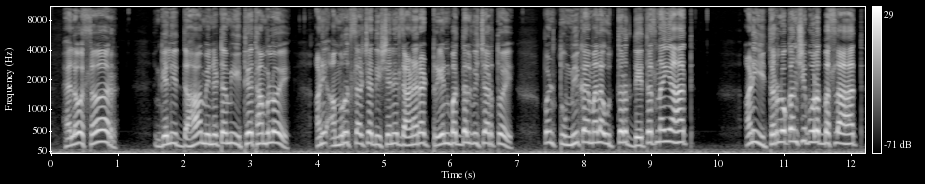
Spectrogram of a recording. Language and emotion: Marathi, angry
